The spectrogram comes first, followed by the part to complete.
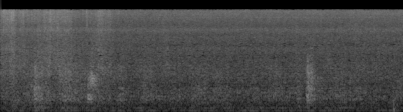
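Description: Plastic shopping bag rustling and crinkling softly as it is handled and opened, with one short tap about four and a half seconds in.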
